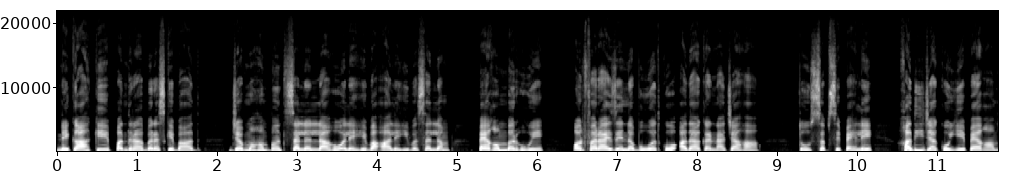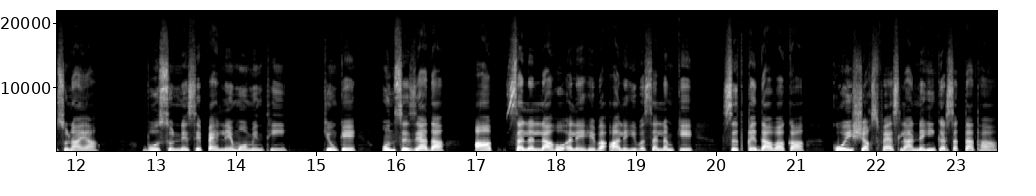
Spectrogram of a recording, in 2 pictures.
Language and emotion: Urdu, neutral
